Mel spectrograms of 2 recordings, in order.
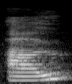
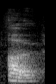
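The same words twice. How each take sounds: First: The two vowels are said slowly and apart. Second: The two vowels are said quickly and blended. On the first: "This is my A, and this is my U. We're going O" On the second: "It speeds up to O"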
